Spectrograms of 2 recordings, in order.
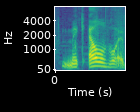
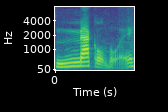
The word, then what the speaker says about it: McElvoy: of Mikel mcelhoy Canyon keep wanting to pronounce it McElroy but it's mackleboy oh look over here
